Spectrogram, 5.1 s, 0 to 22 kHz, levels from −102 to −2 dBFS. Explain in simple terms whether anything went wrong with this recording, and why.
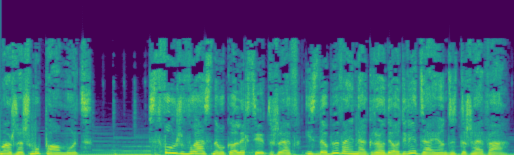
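There are four little skips, at 0.35, 1.65, 2.44 and 3.88 seconds. Each one is a spot where the sound jumps forward instead of pausing. The one at 2.44 s is the biggest, losing something like 70 ms; the others drop around 20 ms each. That pattern points to a likely dropped buffer (overrun): the recording software didn't grab its chunk of audio in time, the hardware overwrote it, and the two ends got stitched together.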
